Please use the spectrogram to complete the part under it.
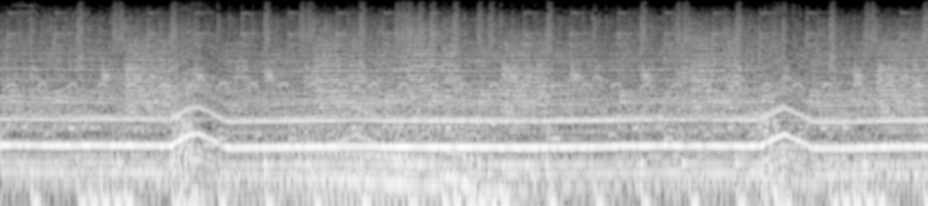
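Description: A car in the video game Driver runs with a steady engine drone, broken by two rising and falling tire skids, with constant game audio in the background.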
